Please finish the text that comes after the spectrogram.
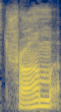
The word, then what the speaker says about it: Trame: It's pronounced, by the way, as Trame because it's supposed to be a French word for frame or framework.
